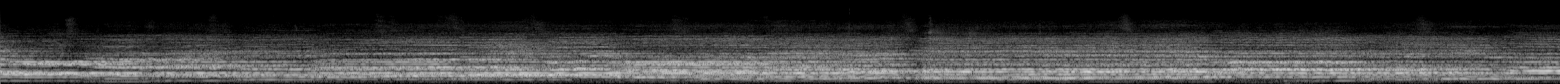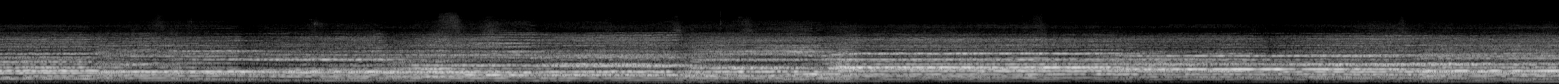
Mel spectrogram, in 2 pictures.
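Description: Mixed university choir of men's and women's voices singing in parts, holding long sustained chords. The choir swells louder about three quarters of the way through.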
